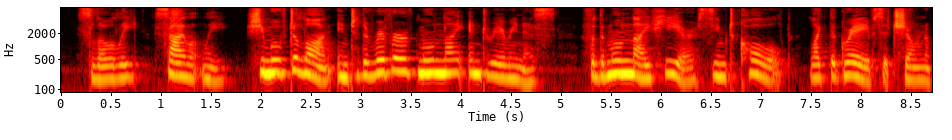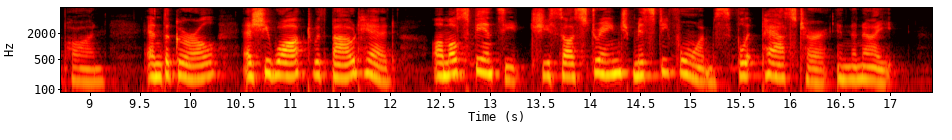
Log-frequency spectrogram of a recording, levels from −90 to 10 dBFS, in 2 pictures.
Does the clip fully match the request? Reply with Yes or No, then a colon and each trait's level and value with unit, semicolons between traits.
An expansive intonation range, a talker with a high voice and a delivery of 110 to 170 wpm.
No: average, 4.6 semitones; high, 200 Hz; average, 160 wpm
